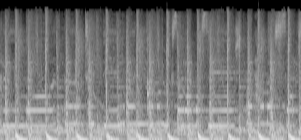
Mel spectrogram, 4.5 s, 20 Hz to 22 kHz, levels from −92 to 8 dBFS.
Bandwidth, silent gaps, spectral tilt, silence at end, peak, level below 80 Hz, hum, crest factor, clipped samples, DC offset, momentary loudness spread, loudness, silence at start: 17 kHz; none; -5.5 dB/octave; 0 s; 0 dBFS; -16 dBFS; none; 10 dB; under 0.1%; 0.4%; 1 LU; -12 LUFS; 0 s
